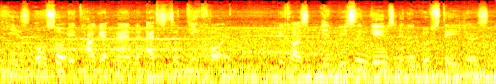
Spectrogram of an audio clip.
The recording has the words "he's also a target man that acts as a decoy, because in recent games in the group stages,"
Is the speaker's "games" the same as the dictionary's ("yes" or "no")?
no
